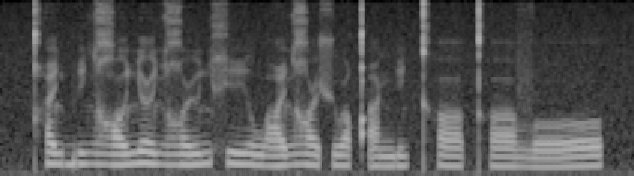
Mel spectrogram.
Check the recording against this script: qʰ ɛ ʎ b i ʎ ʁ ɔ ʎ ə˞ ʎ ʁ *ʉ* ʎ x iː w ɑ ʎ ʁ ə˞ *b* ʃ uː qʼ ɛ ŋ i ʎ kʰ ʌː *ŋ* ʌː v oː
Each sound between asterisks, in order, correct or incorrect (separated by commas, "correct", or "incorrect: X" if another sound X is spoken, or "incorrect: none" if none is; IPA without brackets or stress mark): correct, incorrect: none, incorrect: kʰ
